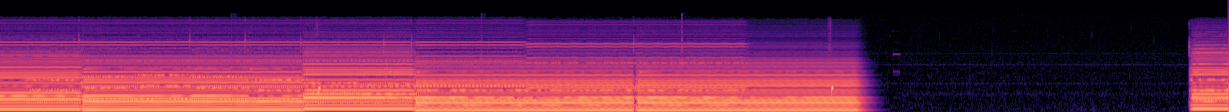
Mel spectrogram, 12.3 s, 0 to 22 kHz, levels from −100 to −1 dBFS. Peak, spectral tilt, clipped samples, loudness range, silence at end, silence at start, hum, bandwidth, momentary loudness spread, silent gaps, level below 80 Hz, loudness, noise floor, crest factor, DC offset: -8 dBFS; -8.5 dB/octave; under 0.1%; 7 LU; 0 s; 0 s; none; 10.5 kHz; 2 LU; none; -38 dBFS; -20 LUFS; -78 dBFS; 12 dB; under 0.1%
